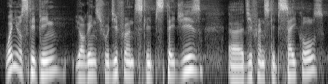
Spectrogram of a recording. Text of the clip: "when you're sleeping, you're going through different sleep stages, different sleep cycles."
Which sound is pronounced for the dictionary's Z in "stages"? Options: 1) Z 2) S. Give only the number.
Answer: 1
